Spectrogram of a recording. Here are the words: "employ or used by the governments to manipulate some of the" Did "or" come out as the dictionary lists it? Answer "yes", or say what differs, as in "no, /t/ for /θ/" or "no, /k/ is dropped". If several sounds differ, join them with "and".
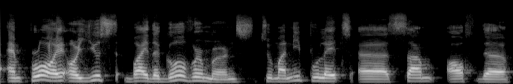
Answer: yes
